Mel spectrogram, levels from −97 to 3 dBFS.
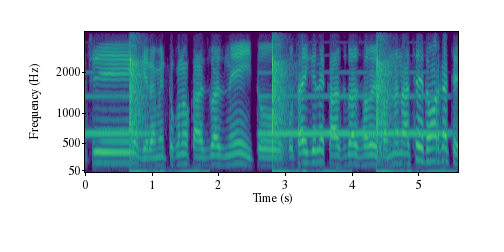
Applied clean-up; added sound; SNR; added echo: none; Clapping + Wind instrument, woodwind instrument; 2 dB; none.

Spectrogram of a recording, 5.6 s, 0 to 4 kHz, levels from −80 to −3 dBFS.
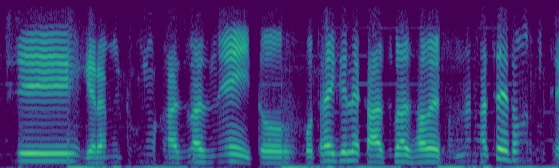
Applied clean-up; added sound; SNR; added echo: neural separator model SepFormer WHAM!.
